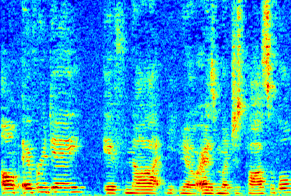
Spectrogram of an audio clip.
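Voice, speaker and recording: A woman with an ordinary speaking voice talks at a fairly low pitch. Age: 50s. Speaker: fitness client, piano teacher and yoga instructor. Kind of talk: casual interview.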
